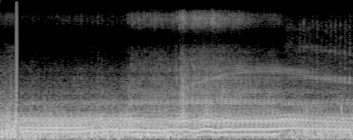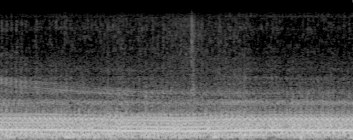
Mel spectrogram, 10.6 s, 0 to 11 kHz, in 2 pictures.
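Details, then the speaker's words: Nissan 350Z drift car repaired after Pocono crash (control arms, steering rack, intercooler, tubing), first test drive under acceleration: clean steady engine note pulling smoothly, no knocks, misses or rattles; healthy. "First test drive went well. Car rips."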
